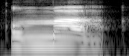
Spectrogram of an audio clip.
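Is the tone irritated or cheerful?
irritated. It is called in an irritated tone.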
